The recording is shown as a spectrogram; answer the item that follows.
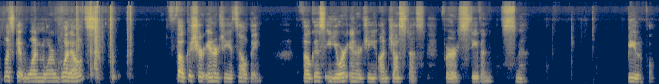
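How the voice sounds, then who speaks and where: A woman hosting a live tarot stream, talking softly and affectionately to her viewers, her voice slightly hoarse and tired. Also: on the low side, fairly even intonation. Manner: soft, slow, spiritual and affectionate, addressing viewers as lovelies. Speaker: tarot reader and channel host.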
